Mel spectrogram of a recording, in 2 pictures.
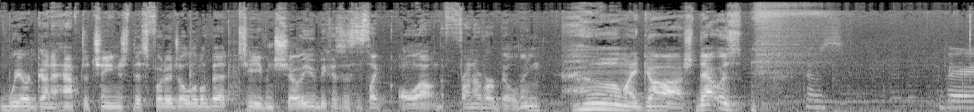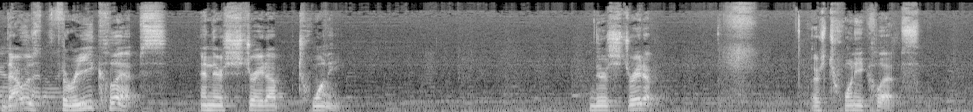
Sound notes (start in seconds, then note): none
